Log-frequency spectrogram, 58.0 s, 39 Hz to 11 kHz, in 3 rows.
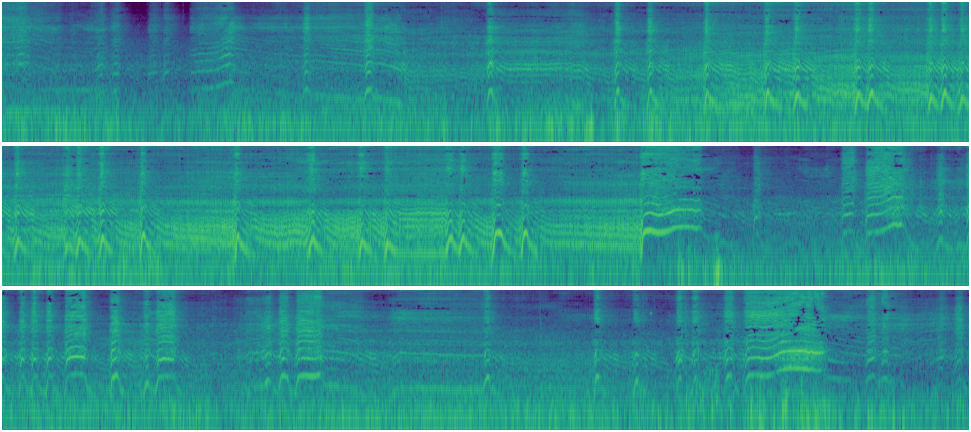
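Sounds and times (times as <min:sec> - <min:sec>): small engine revving: 0:00.0 - 0:58.0.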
